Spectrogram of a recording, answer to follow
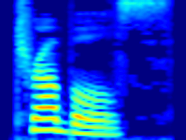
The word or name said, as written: troubles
